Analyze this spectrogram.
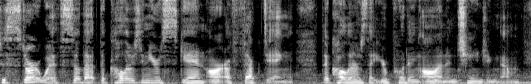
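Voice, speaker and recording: This woman has a fairly low pitch and ordinary pitch variation. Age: 30s. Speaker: beauty vlogger. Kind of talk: makeup tutorial. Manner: casual, chatty.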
